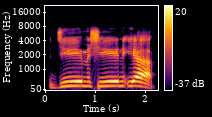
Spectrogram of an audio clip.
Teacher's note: জিহ্বার মধ্যখান তার বরাবর উপরের তালুর সঙ্গে লাগিয়ে উচ্চারিত হয়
